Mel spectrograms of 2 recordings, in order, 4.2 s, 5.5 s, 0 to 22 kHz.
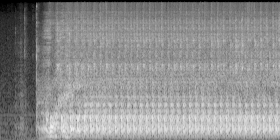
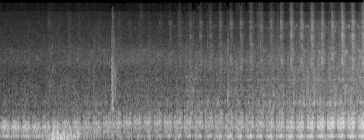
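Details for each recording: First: Home-built air compressor, 3/4 hp motor driving a pump meant for 5 hp; steady chuffing about three and a half strokes a second with raspy hiss; pressure leaking past the rings, needs a check valve. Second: Home-built air compressor, 125 psi max tank, used for a year; regular pumping thumps about three per second growing firmer as the tank fills; running strong and healthy.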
